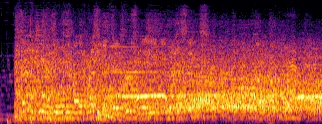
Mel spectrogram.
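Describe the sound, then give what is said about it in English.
A large crowd boos loudly and without a break, a dense, sustained wall of low jeering voices that starts abruptly and keeps going at full strength to the end. “That's seriously booing. This went on for ages.”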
